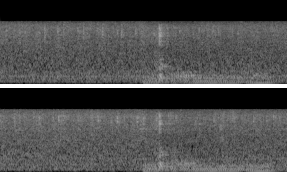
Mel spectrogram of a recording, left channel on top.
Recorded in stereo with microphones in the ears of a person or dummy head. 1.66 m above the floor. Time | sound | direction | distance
1.4 | footsteps | 5° left (ahead or behind) | 4.5 m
